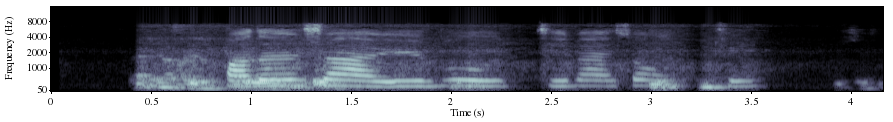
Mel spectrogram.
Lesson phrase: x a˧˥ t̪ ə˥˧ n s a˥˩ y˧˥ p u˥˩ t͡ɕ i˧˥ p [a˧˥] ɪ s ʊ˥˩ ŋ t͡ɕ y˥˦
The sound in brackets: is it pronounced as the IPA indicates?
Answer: no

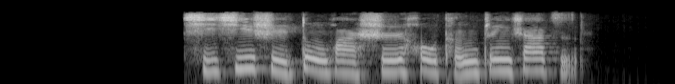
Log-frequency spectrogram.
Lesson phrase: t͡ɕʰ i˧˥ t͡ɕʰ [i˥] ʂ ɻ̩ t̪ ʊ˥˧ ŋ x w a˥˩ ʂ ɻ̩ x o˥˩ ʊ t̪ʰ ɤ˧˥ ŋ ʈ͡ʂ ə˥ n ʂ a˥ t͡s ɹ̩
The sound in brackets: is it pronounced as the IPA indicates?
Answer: yes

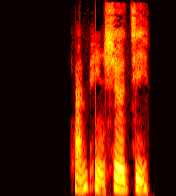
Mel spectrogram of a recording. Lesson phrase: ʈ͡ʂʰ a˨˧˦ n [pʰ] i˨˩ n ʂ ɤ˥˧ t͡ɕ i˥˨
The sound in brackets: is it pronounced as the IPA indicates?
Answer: yes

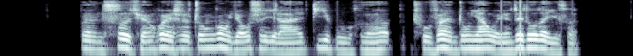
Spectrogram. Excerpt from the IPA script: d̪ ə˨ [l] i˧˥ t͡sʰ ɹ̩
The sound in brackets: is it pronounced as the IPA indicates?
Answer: no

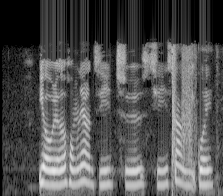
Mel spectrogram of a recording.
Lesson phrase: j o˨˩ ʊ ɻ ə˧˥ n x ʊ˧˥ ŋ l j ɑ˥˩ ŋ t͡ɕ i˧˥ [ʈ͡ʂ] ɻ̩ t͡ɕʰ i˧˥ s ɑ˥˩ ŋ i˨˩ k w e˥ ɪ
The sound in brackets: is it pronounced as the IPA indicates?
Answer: no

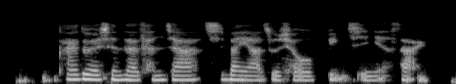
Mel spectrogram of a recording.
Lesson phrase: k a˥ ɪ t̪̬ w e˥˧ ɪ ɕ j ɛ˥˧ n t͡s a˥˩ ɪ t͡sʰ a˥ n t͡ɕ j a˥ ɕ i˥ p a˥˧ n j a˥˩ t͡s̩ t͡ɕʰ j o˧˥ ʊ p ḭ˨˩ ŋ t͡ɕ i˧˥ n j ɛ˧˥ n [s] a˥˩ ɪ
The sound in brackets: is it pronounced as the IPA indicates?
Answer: yes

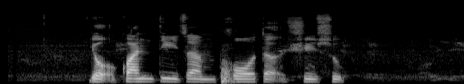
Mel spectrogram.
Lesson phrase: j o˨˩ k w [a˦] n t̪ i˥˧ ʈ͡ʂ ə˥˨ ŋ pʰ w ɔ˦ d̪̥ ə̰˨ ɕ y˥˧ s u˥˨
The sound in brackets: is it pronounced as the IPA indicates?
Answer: yes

